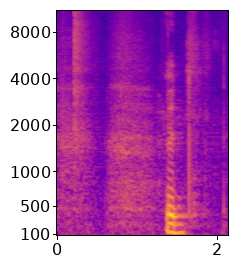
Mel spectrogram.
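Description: Hesitant male speech: a quick audible intake of breath, then a single spoken word about a second and a half in.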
